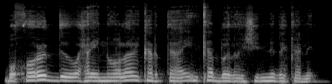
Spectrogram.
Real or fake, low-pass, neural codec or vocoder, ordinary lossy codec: fake; none; codec, 44.1 kHz, 1.7 kbps, Pupu-Codec; none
